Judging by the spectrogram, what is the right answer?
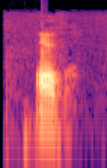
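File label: "ов", Komi, male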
